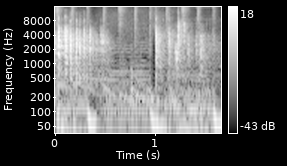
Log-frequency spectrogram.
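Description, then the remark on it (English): Twenty-sided dice (d20) clatter and tumble across a hard surface during a tabletop game, a quick burst of sharp clicks and rattles that settle, then another roll follows. Fairly loud, with no voices. “I would like you to roll a d20.”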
